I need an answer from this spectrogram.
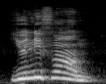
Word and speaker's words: uniform: unicorn are vowel letters they are beginning with vowel letters but they make a consonant sound they produce a consonant sound european you sound uniform you sound Union you sound and unicorn you sound I'm emphasizing on the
